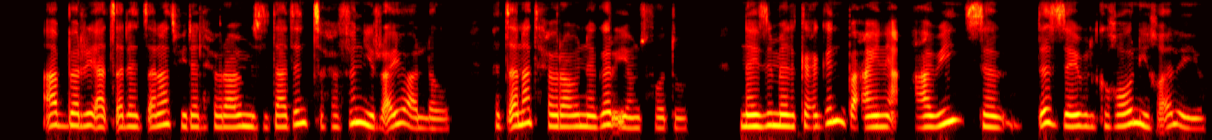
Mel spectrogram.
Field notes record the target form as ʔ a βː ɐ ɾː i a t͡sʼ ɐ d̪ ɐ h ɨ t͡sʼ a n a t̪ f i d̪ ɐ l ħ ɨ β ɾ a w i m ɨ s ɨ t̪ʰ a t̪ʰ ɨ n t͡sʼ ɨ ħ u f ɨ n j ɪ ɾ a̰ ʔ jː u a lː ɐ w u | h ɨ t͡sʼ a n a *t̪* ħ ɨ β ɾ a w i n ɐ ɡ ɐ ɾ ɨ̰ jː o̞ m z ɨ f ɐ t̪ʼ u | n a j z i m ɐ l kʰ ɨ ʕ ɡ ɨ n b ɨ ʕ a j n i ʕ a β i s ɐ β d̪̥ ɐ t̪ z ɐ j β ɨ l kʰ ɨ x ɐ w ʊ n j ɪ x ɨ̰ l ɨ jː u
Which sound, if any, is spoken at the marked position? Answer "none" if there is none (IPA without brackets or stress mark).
t̪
